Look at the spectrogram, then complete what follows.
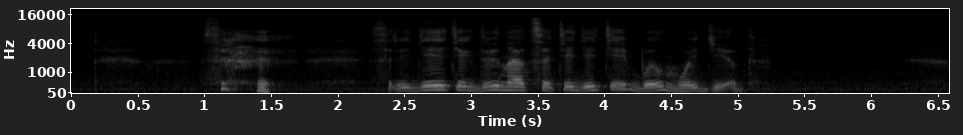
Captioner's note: laughing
